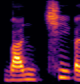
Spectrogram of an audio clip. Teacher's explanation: 히읗과 지읒이 만나면 치읒, 많치가 됩니다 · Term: 자음 축약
